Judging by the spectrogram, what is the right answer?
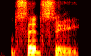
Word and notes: tsetse: British English

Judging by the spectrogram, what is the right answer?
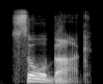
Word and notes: sawbuck: British English

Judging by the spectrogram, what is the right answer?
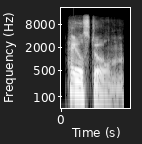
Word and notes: hailstorm: British English

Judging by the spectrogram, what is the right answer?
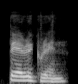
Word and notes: peregrine: Indian

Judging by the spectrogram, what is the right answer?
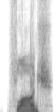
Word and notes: flaunch: American English

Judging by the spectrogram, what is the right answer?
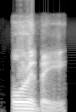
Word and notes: oribi: British English

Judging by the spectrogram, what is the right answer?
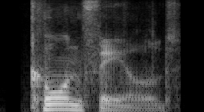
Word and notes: cornfield: British English

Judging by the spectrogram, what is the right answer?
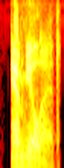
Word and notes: amulet: American English

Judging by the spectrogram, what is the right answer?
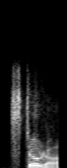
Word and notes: stirrer: Indian

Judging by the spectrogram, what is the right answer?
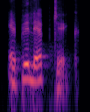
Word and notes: epileptic: Indian

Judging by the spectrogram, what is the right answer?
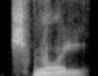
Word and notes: swirl: American English

